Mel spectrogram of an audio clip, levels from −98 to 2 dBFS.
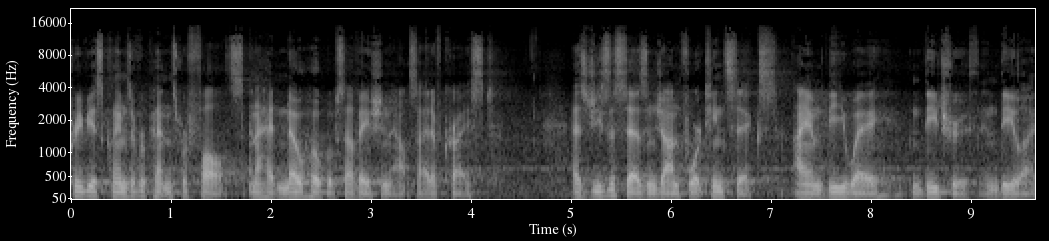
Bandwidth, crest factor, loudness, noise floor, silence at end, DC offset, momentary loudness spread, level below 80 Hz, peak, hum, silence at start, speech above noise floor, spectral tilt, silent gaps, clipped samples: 15 kHz; 22 dB; -36 LUFS; -60 dBFS; 0 s; under 0.1%; 8 LU; -68 dBFS; -14 dBFS; none; 0 s; 24 dB; -4.5 dB/octave; none; under 0.1%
